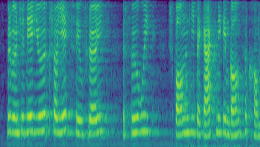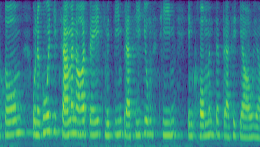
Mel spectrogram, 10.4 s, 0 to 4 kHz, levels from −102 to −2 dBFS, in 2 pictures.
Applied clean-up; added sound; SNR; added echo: neural separator model SepFormer DNS4.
